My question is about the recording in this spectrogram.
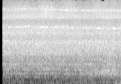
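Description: Steady background hiss with a few faint high-pitched tones, and no distinct event.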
